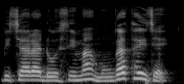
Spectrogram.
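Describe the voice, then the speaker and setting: A woman tells a devotional tale at a steady, mid-pitched level. She reads the characters' dialogue with feeling. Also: brisk. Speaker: narrator. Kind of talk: devotional story narration.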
